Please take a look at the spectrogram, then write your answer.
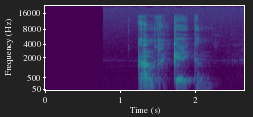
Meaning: past participle of aankijken
- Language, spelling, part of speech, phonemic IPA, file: Dutch, aangekeken, verb, /ˈaŋɣəˌkekə(n)/, Nl-aangekeken.ogg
